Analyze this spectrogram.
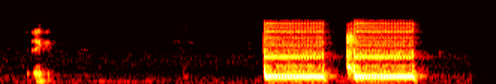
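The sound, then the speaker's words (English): A double ringback tone on an outgoing phone call, two steady electronic buzzes in quick succession, heard over a phone line after a brief faint click, clear and fairly loud with no talking. “Can you hear the ringing?”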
